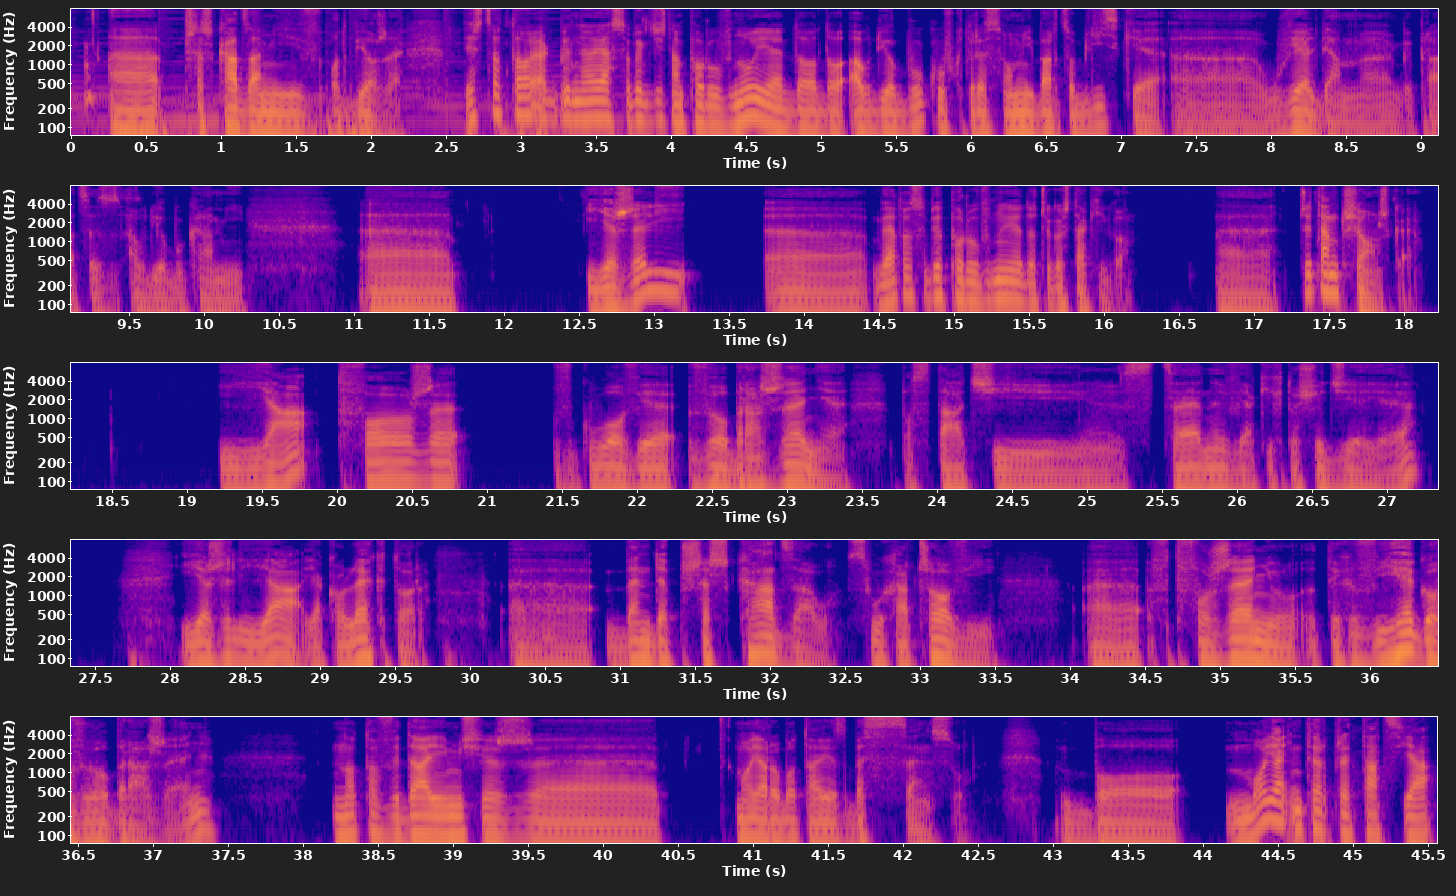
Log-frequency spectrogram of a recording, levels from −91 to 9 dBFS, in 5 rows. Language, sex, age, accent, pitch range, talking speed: Polish, male, 50-69, native, 75-100 Hz, 110 wpm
